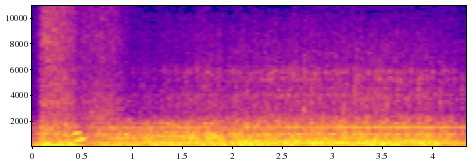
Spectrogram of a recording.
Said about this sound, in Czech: Autobus sa oko 80 migranata izbjeglih iz država Bliskog istoka zaustavlja se na oko 4 km od graničnog prelaza Horgoš.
